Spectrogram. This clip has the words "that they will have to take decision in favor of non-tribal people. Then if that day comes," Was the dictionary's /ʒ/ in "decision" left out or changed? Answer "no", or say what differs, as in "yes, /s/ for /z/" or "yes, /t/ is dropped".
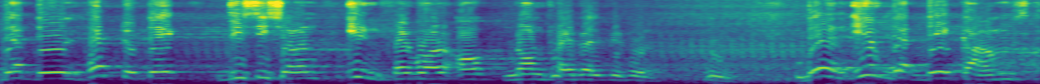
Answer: yes, /s/ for /ʒ/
